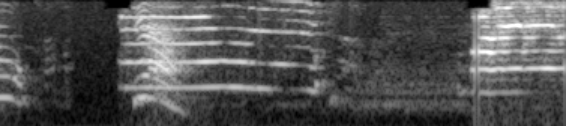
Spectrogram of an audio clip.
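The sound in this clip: A house cat meows loudly, with one long drawn-out wail and then, after a short pause, the start of a second meow. A faint, brief sound comes just before the first call.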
